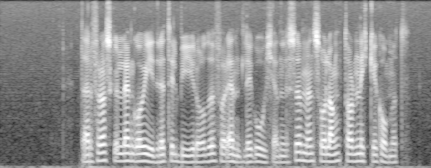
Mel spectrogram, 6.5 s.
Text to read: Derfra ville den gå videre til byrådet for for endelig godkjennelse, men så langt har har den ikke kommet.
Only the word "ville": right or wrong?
wrong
